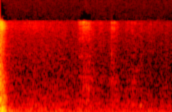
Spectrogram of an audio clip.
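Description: A sharp tap at the very start, then faint rustling and scratching as rosemary sprigs are handled and tucked into an eggshell set in a cardboard egg carton.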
